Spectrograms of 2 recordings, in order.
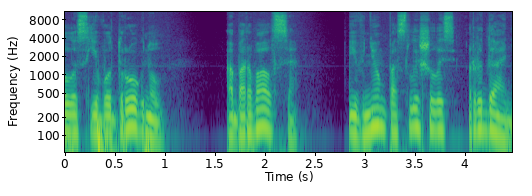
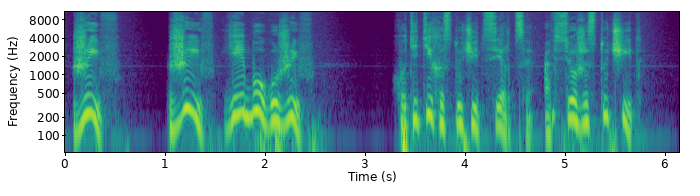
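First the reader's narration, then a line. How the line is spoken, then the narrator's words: Cheerful exclamation. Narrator (Russian): Вильяминов с веселой улыбкой воскликнул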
